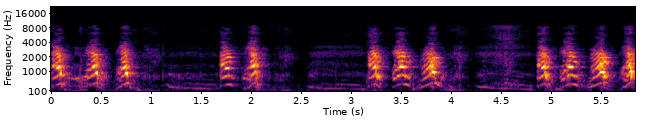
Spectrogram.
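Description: Dog barking in quick runs of two to four barks, about four runs with short pauses between them.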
